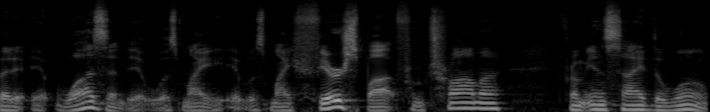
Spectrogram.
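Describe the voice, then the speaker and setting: A man speaks at a fairly slow pace in an unremarkable speaking voice, with fairly low pitch and lively intonation. The recording is very clean, with a silent background. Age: 60s. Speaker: mental health coach. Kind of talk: casual interview conversation.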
